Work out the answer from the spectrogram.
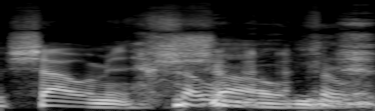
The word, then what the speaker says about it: Xiaomi: Xiaomi. Mais c'est toujours un peu complexe. T'imagines un chat et tu rajoutes Omi derrière.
